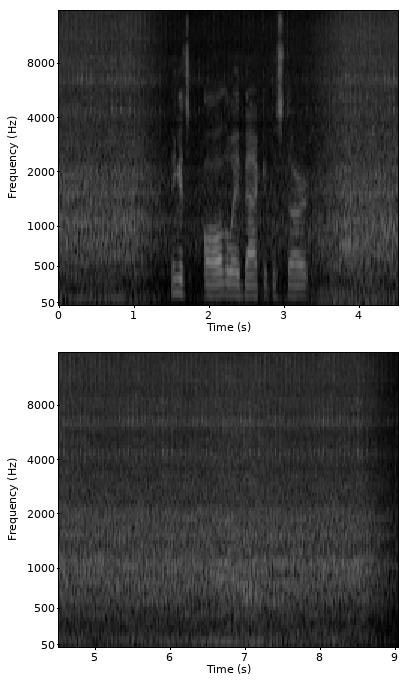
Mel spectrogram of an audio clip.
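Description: A truck engine drones steadily at highway speed.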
